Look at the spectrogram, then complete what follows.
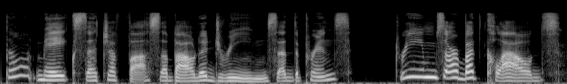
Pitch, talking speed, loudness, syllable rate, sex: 205 Hz, 160 wpm, -17 LUFS, 3.5 syllables/s, female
